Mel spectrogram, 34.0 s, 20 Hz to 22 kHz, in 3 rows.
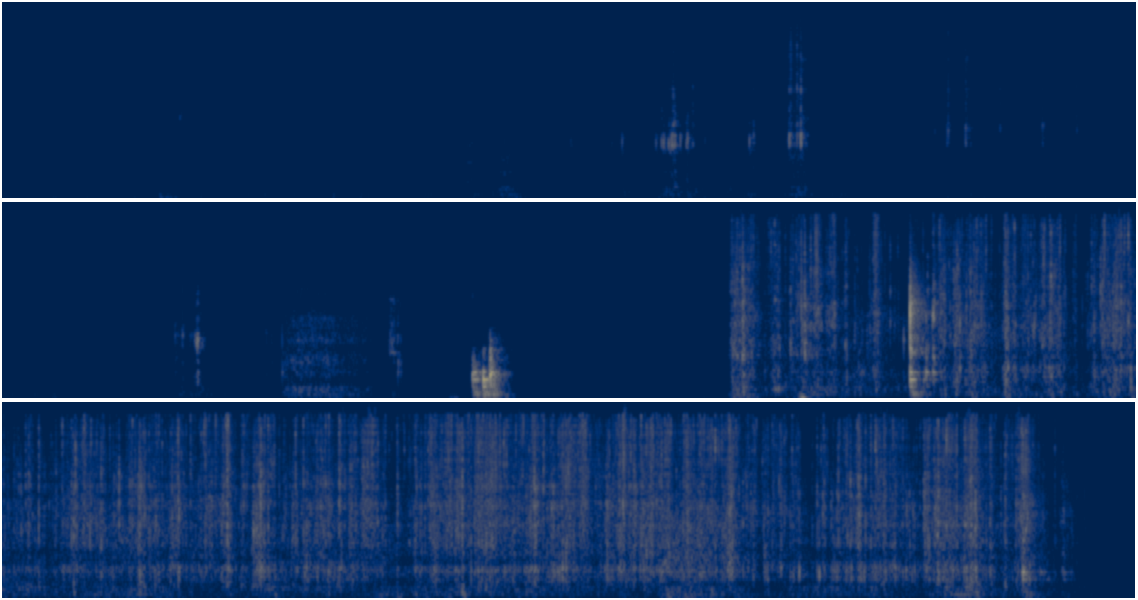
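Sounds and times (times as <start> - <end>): crinkling and crackling: 18.6 - 33.6.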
